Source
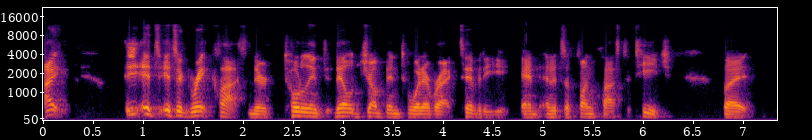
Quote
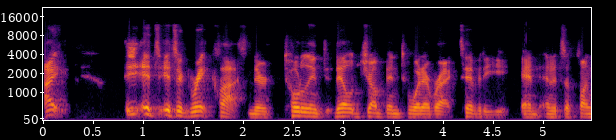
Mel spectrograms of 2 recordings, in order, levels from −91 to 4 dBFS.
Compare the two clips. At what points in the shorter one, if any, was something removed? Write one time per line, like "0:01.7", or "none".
none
